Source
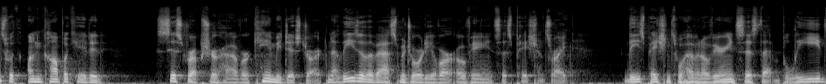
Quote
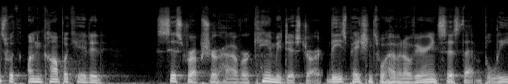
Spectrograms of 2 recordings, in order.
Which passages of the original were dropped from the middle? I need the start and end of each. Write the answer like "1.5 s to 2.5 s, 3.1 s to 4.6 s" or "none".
3.2 s to 6.2 s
